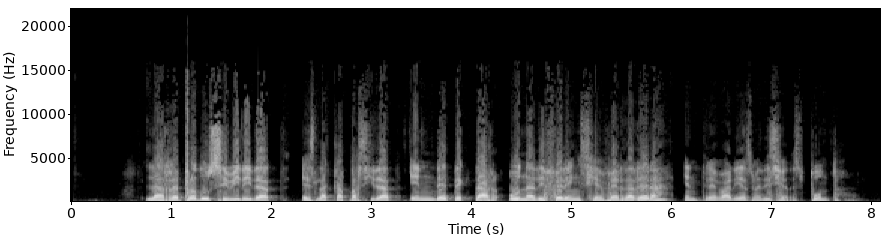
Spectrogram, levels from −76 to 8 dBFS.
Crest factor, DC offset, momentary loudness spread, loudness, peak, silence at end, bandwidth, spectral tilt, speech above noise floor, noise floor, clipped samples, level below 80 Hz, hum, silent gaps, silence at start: 12 dB; under 0.1%; 8 LU; -12 LUFS; 0 dBFS; 0.25 s; 15.5 kHz; -5 dB/octave; 38 dB; -50 dBFS; under 0.1%; -28 dBFS; none; none; 0.75 s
